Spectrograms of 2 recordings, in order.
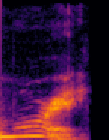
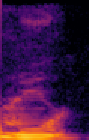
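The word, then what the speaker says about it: mores: going out there and breaking a social more, or more, depending on how you want to pronounce it. People pronounce it differently.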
